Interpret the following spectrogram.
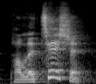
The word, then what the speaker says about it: politician: Now where's the stress the stress is on the third syllable so repeat after me faster politician politician politician you see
